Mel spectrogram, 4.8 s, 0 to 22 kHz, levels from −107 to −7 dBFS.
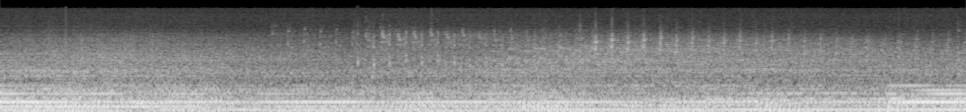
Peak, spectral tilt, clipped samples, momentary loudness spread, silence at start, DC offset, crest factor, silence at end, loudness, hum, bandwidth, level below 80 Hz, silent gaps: -6 dBFS; -7.5 dB/octave; under 0.1%; 4 LU; 0 s; under 0.1%; 14 dB; 0 s; -21 LUFS; none; 8 kHz; -28 dBFS; none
